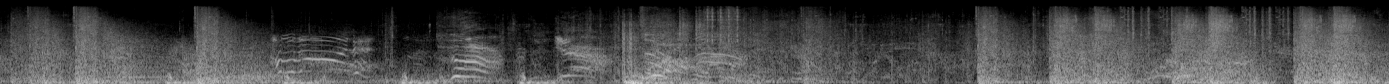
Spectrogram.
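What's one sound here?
Guns fire in loud, sharp bursts again and again.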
